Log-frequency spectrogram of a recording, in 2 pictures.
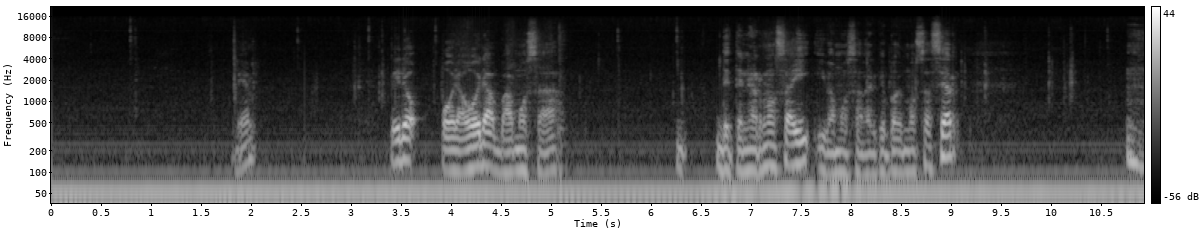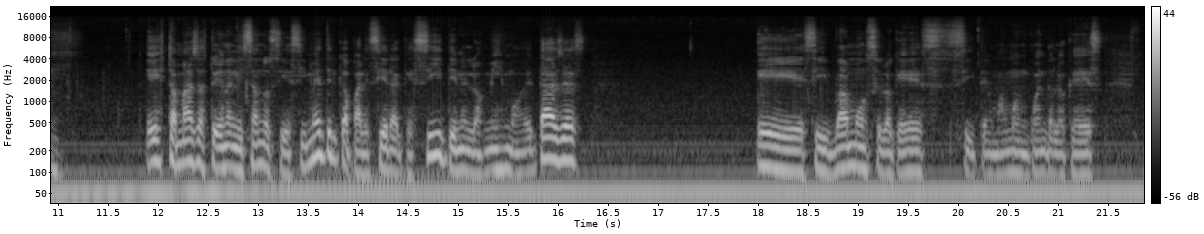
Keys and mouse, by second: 2.1 ctrl+z, 2.9 ctrl+z, 3.3 alt+click, 5.2 alt+click, 5.5 alt+click, 9.4 ctrl+z, 9.8 ctrl+z, 10.4 alt+click, 11.5 alt+click, 12.8 alt+click, 17.9 alt+click.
